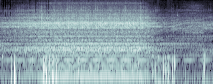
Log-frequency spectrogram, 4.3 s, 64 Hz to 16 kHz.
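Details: MFJ-4225MV switching power supply, about eight years old, on first switch-on: loud buzzy whirring drone with steady low hum from its worn cooling fan, later replaced with a Noctua 80mm fan.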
